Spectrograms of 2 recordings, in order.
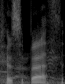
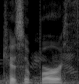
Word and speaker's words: Kissaberth: My bad, we actually been pronouncing his last name. It's not Kissaberth, it's Kissaberth. My bad.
